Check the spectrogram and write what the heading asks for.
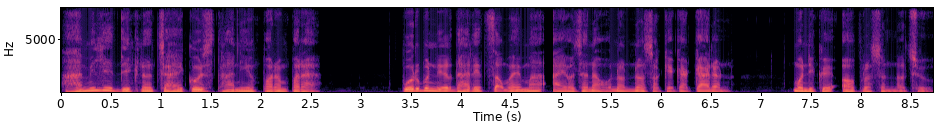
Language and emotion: Nepali, sad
